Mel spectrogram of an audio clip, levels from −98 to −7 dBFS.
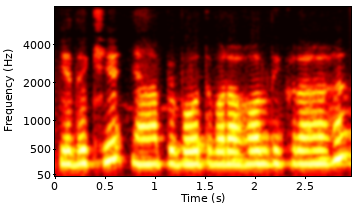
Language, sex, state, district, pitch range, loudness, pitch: Hindi, female, Bihar, West Champaran, 230-245 Hz, -15 LUFS, 235 Hz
